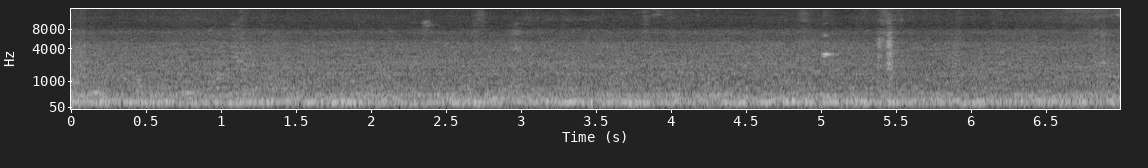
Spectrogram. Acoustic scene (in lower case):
subway station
